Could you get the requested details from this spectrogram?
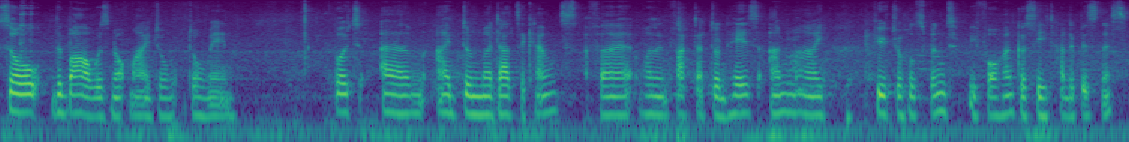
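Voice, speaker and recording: At a fairly slow pace, a woman speaks through noticeable background noise. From northeast England, Sunderland. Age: 70s. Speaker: author. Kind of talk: life story interview. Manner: halting, with fillers and restarts.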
